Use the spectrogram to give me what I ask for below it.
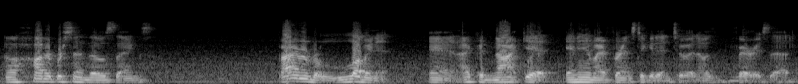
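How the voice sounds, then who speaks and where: A laid-back co-host chats casually with a friend, using slang and laughing easily, his voice a little on the low side. The audio sounds somewhat dull and lo-fi, with a faint hiss underneath.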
